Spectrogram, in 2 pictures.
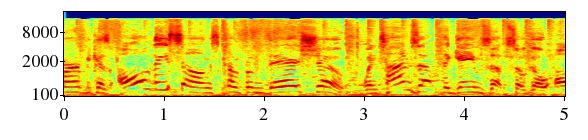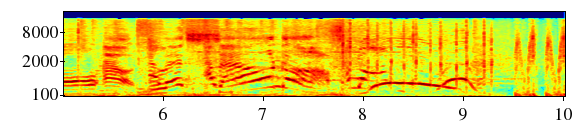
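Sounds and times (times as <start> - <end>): distorted remixed song: 0.0 - 10.0
heavy beat: 0.0 - 10.0
swooping ooh vocal: 5.7 - 9.3
turntable scratching: 9.4 - 10.0.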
